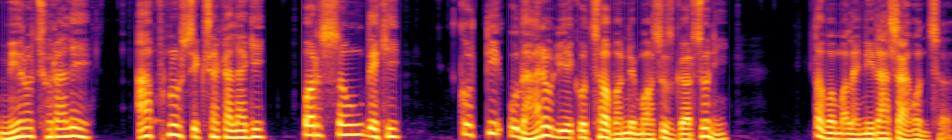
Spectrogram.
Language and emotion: Nepali, sad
